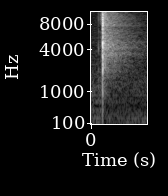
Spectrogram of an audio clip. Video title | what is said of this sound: CRKT Squid Review - Perfect Knife To Loan To Friends | it locks up really solid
